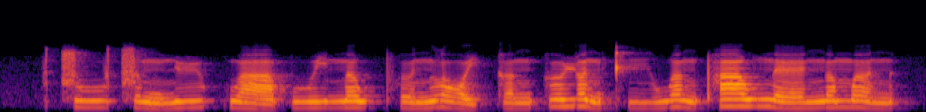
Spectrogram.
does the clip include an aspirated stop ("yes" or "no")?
yes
